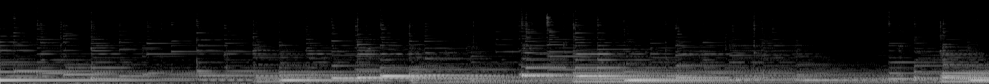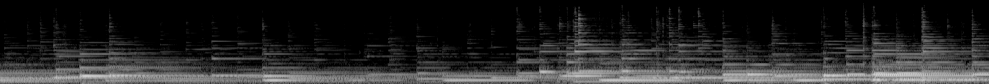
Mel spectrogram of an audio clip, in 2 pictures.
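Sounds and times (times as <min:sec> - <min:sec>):
Celtic harp playing: 0:00.0 - 0:19.7.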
